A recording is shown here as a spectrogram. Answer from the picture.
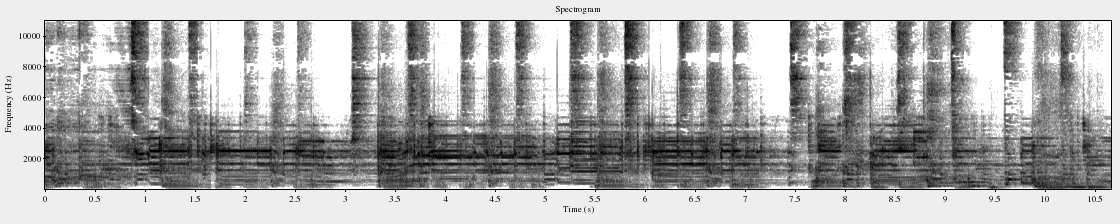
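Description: Guitar music with a steady drum beat, played through the two bare speaker drivers of a Bose Wave Music System without its waveguide tubing.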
